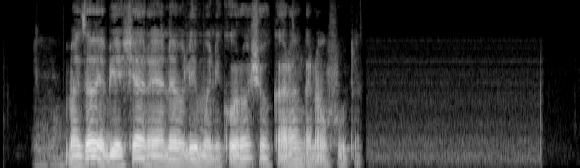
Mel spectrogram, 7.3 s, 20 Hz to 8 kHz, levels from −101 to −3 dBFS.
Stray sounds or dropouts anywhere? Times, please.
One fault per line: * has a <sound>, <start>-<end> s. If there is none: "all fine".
all fine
